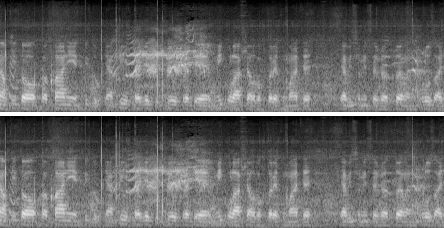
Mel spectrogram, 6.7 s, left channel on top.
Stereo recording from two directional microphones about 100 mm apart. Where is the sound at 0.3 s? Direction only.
10° right (ahead or behind).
